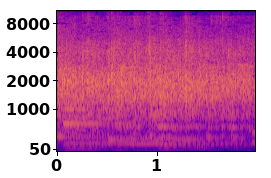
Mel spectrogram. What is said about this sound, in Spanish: El nombre de Jesús. El nombre de Jesús. Dale ese aplauso a Él si lo quieres dar.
